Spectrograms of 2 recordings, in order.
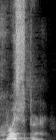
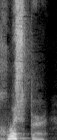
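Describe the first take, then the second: Both takes have the same delivery.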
